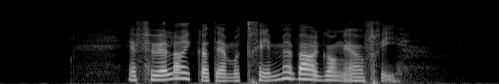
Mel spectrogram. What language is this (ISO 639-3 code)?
nor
